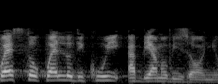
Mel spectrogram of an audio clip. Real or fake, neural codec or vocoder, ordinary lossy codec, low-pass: real; none; none; 5.4 kHz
